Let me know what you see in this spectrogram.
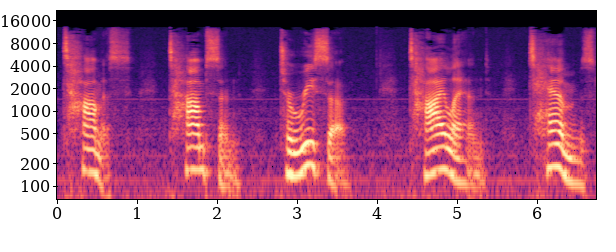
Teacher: they are pronounced as if they were spelled with a normal T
